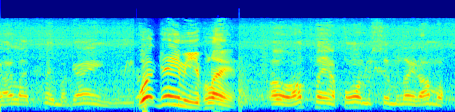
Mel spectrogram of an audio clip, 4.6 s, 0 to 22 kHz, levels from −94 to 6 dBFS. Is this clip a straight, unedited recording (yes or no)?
no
